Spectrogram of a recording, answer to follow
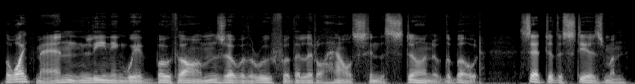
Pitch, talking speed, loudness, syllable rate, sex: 85 Hz, 225 wpm, -21 LUFS, 5.1 syllables/s, male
